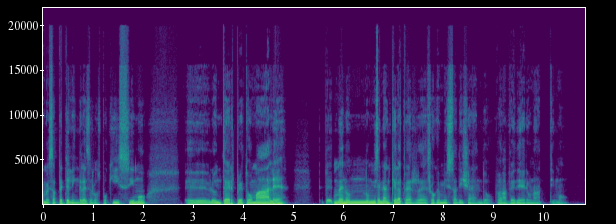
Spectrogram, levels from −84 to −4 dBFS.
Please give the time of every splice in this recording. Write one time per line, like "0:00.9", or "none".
0:01.1
0:05.8
0:06.7
0:07.2
0:07.7
0:09.2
